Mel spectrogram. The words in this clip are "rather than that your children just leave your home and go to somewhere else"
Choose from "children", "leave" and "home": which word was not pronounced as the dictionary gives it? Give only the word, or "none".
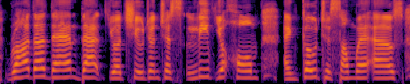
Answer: none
